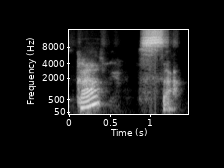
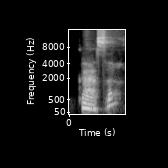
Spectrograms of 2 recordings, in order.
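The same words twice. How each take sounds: First: "ca-sa" split slowly, CA pushed up and SA dropped; slow syllable-by-syllable "ca-sa" with stress on CA; stressed first syllable. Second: Said in the usual way. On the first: Shown as a demonstration. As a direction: break "ca-sa" in two, leaning on CA. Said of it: "yo lo pronuncio". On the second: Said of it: "yo lo pronuncio ca-sa".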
